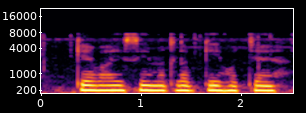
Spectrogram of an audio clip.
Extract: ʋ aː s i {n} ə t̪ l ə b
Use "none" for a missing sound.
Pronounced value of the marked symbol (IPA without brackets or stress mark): m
